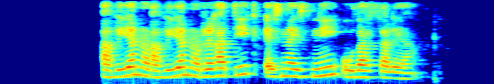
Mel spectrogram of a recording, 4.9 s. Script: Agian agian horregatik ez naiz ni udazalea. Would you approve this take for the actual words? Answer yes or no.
yes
